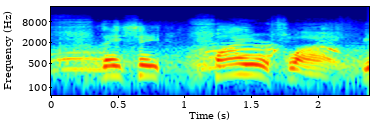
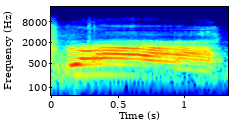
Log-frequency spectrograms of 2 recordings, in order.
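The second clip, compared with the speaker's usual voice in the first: dog roar. Retold or imitated. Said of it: "They go".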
